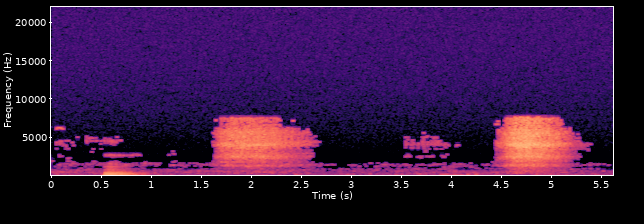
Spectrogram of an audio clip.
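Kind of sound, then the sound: human body sound, deep heavy breathing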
